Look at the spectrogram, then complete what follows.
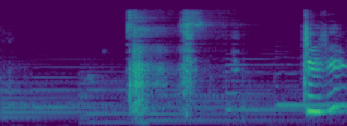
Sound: laughing

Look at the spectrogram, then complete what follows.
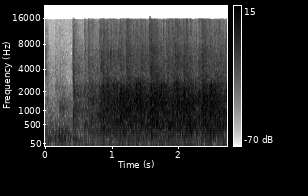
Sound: applause

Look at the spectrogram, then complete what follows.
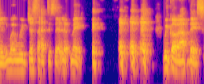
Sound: laughing

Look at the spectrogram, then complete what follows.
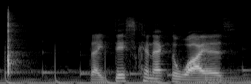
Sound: switch clicking

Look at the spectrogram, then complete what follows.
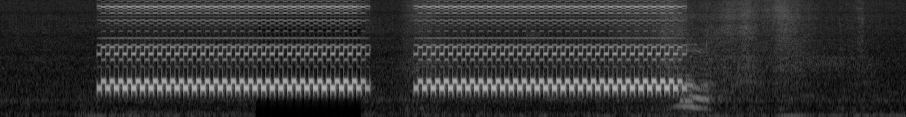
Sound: phone rings

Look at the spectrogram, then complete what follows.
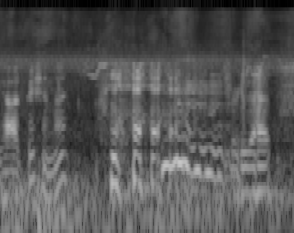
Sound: laughing

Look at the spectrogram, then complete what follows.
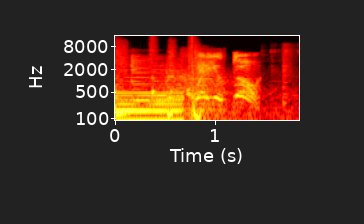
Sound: thump

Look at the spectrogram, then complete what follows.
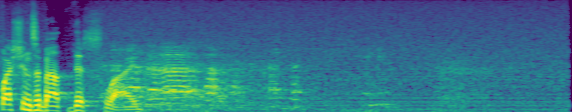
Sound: audience laughing

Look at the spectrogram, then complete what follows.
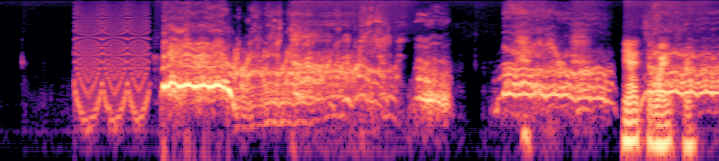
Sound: Luigi screaming and gasping for breath

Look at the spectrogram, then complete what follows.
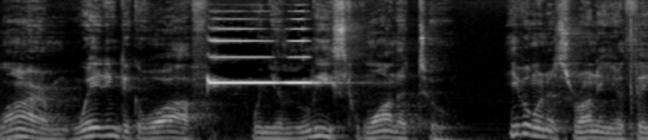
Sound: alarm bells

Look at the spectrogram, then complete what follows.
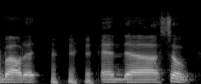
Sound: chuckling

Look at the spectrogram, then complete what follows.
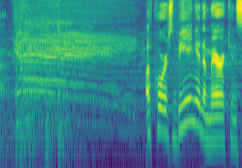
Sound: crowd cheering

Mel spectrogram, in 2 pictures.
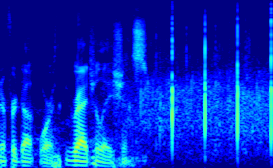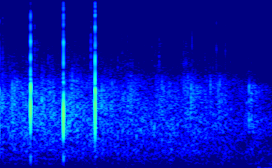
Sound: audience applauding

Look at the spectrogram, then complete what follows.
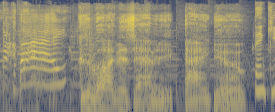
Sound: unsettlingly deep voice

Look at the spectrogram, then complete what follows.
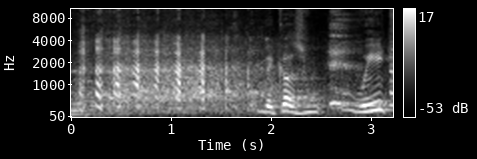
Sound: audience laughs

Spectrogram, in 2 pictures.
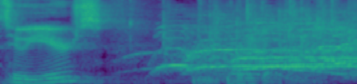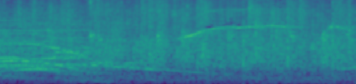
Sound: applause

